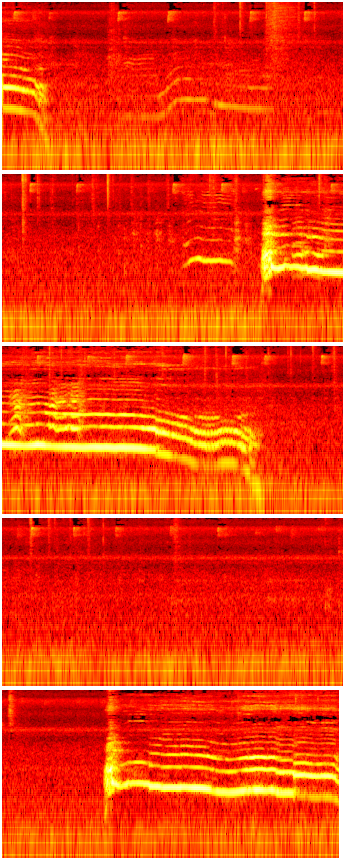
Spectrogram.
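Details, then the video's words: Group howling session of huskies Haven, Sam and Storm joined by their canine best friend on a Sunday; two long bursts of warbling, sliding howls from several voices, separated by quieter gaps with faint background murmur. "Husky Howling Session"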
